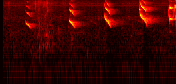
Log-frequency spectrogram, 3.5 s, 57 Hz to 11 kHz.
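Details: Osprey calling: a series of short, loud, downslurred whistled chirps, each sharp and piercing, spaced about every 0.7 seconds, with faint background hiss.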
